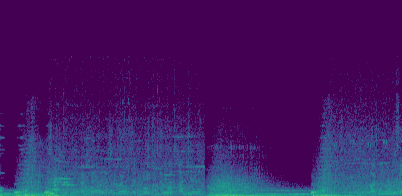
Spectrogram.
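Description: A deep whoosh sweeps past, then fades.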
